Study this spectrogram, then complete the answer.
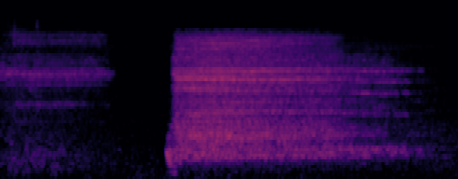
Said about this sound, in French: Une respiration.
